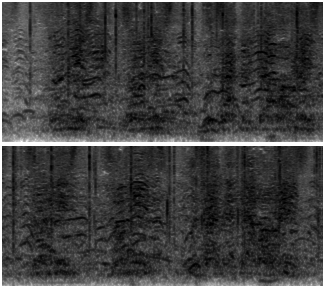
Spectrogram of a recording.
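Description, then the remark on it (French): A protest crowd at Place de la République in Paris, France, with police present, chants slogans in loud, rhythmic unison, many voices rising and falling in repeated phrases with a steady, insistent cadence throughout. “Et pourtant, en ce moment même, une manifestation se tient place de la République à Paris.”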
